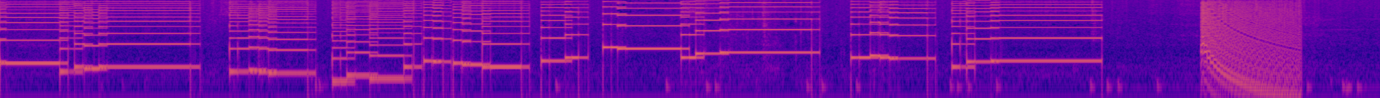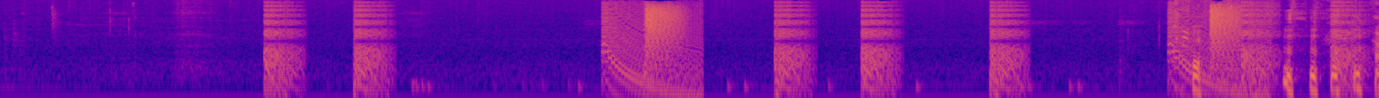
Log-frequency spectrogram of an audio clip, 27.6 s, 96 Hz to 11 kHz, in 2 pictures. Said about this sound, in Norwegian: Klassisk Atari 2600-lyder der, altså. det er 2600, ja.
